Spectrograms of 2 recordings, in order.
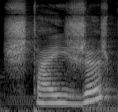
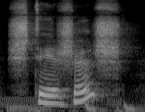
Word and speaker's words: estejas: Standard Portuguese goes more estejas, but you can get also people saying estejas. But on the spelling, there's no I. So we spell it como se escreve, E-S-T-E-J-A-S, estejas. If you want to say, don't be sad, não estejas triste, não estejas triste, don't be sad.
